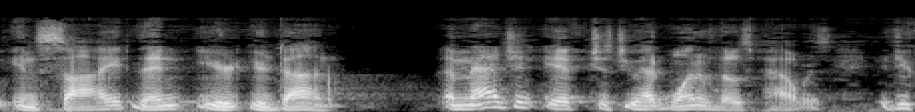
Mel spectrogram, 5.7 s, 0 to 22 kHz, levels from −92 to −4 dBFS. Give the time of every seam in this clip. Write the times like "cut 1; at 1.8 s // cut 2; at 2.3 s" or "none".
cut 1; at 0.8 s // cut 2; at 2.5 s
